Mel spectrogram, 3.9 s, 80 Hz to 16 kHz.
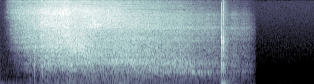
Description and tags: Balloon-Inflate-29-Strain
Balloon inflating while straining it. Recorded with Zoom H4
balloon, strain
